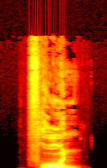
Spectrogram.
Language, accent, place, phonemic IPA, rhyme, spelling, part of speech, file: German, Germany, Berlin, /fʁoːn/, -oːn, Fron, noun, De-Fron.ogg
- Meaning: 1. socage 2. hard work, slavery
